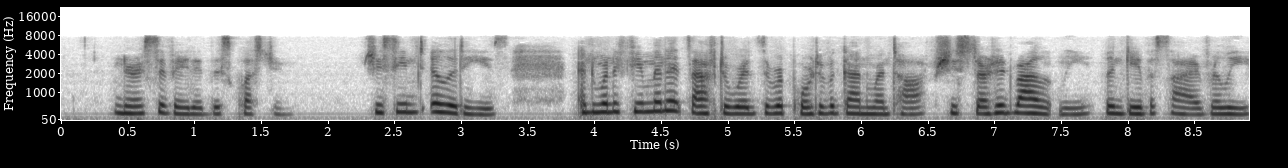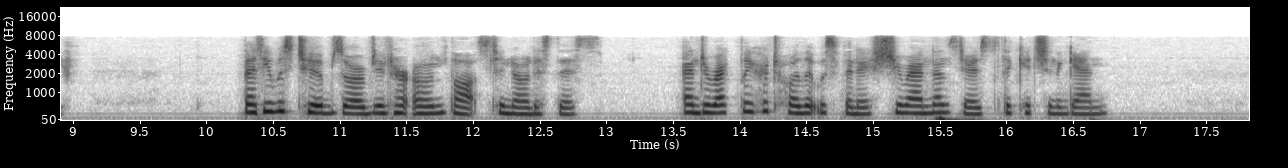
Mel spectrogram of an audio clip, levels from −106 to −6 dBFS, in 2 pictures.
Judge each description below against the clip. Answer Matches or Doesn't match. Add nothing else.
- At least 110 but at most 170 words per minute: Doesn't match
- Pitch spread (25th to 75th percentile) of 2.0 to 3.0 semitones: Matches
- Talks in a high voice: Matches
